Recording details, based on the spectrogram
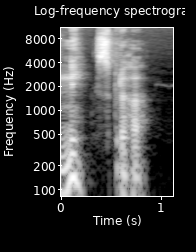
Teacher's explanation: Basically, the same upsarga nir that you see in these words, here also this is nir. But due to the presence of a hard consonant, a khar vyanjana, this ra is getting replaced by a visarga. So you have this ni spraha.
